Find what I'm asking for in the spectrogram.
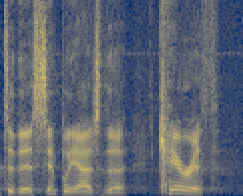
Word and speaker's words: Cherith: Now, Kareth, some would pronounce it Cherith. It is spelled with a C-H as you see it there, but I think the correct Hebrew pronunciation is Kareth, as if it were to say K-E-R.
